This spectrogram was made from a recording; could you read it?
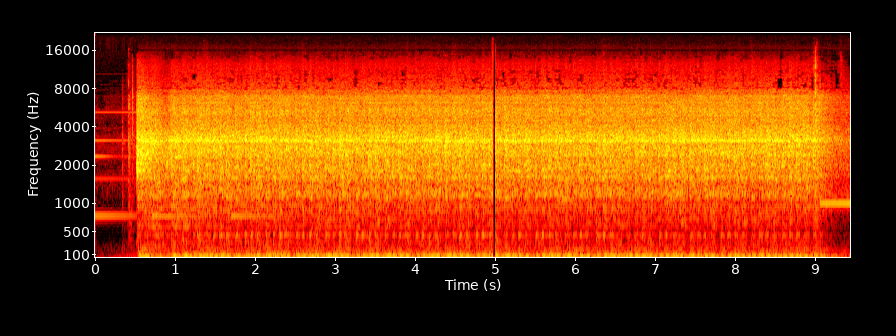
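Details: Crown Vic with swapped 7.3 Godzilla V8, booster on weak battery, key cycled to prime fuel, throttle codes present: even, fairly quick cranking about nine seconds without firing; crank no start, crank position sensor signal suspected, not confirmed.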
